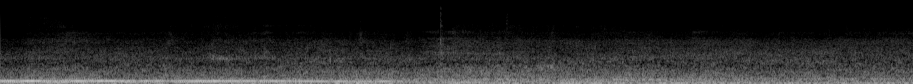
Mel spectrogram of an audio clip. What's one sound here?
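Traffic rumbles steadily along a nearby road outdoors.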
